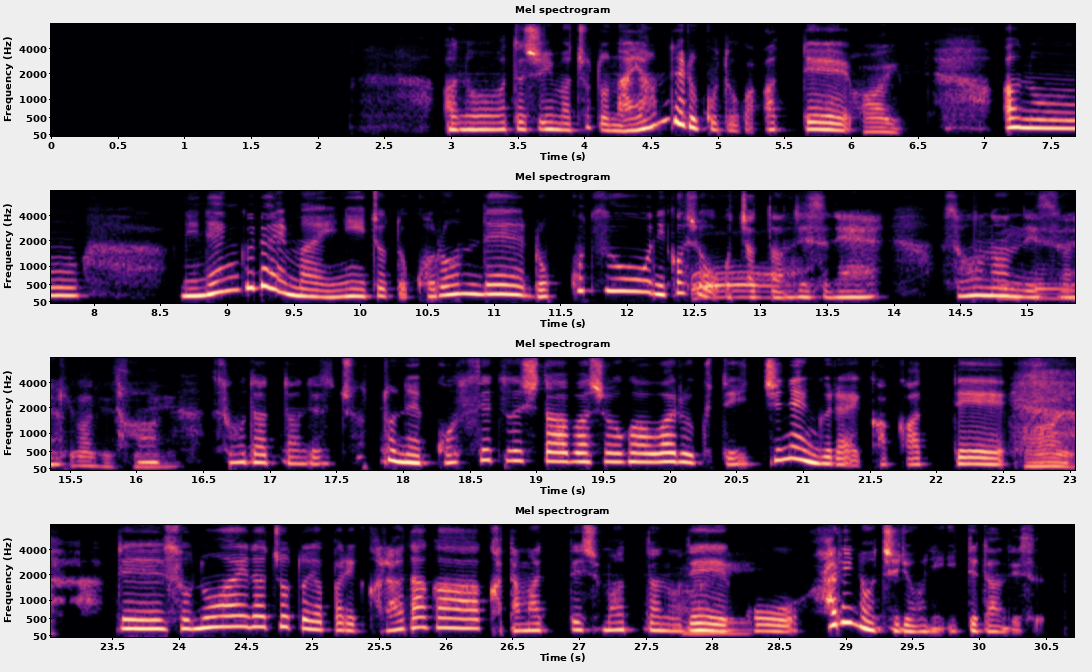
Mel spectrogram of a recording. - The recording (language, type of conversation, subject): Japanese, advice, たくさんの健康情報に混乱していて、何を信じればいいのか迷っていますが、どうすれば見極められますか？
- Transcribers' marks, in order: chuckle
